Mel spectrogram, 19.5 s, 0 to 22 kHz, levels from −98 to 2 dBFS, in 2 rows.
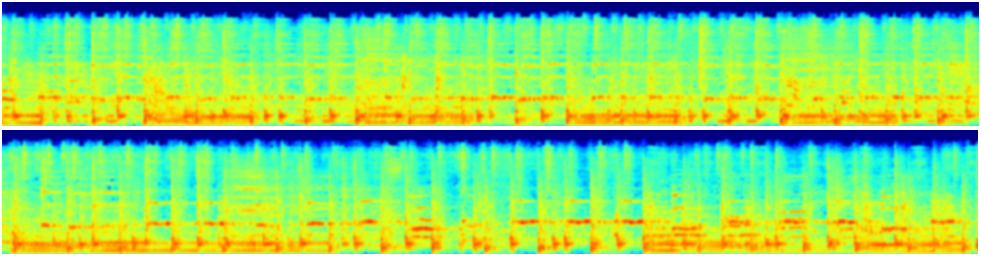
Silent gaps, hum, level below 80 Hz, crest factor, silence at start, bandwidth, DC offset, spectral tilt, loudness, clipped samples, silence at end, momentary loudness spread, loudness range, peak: none; none; -44 dBFS; 16 dB; 0 s; 15.5 kHz; under 0.1%; -4.5 dB/octave; -16 LUFS; under 0.1%; 0 s; 2 LU; 1 LU; 0 dBFS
